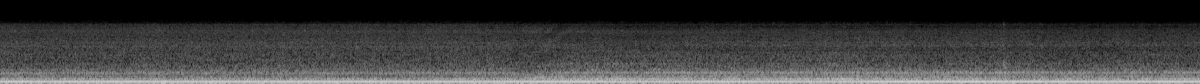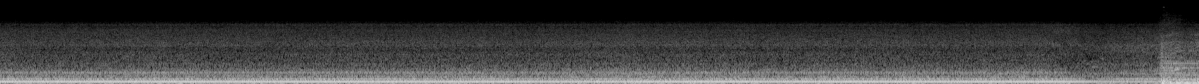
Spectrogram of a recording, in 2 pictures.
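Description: Single-engine propeller plane's piston engine and propeller droning steadily, heard from inside the cabin during takeoff and climb-out. A sharp click near the end.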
